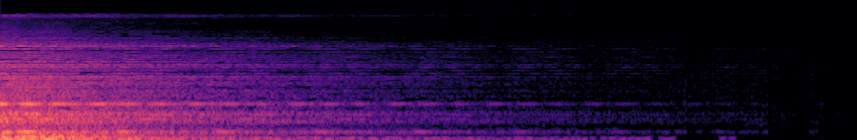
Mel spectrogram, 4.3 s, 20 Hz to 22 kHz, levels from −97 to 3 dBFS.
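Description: No technical faults can be heard anywhere in this recording.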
